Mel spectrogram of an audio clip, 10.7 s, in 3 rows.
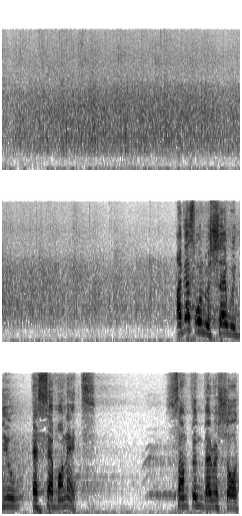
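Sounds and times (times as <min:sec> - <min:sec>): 
audience clapping hands: 0:00.0 - 0:06.8
speech: 0:06.2 - 0:08.6, 0:09.6 - 0:10.6.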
